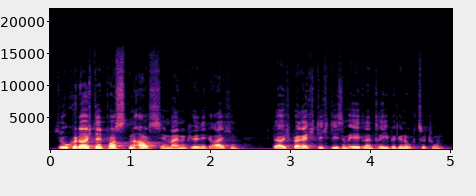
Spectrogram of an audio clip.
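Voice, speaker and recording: A man's voice: fairly low pitch, brisk, lightly acted. An actor playing a stern, suspicious king in a classical radio drama, speaking with weighty, formal authority. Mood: measured, condescending. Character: stern, commanding king, measured, suspicious, majestic. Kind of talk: 1950s German radio drama, classical verse acting.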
